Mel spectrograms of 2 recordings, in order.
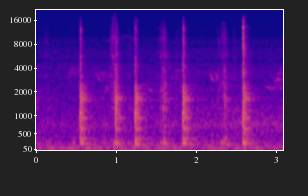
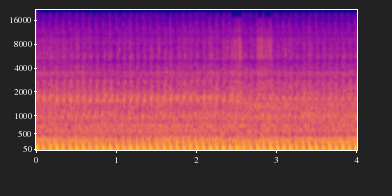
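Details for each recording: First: Riding lawn mower, key turned with positive connected and grounded to frame: sharp repeated clicks with no cranking; faulty starter solenoid, tested by bridging its two posts with a wrench, then replaced with a universal solenoid. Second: Murray riding lawn mower idling after replacing a faulty starter solenoid with a universal solenoid: even steady low thumping at constant pace with no misses or knocks; engine idles smoothly and healthy.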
